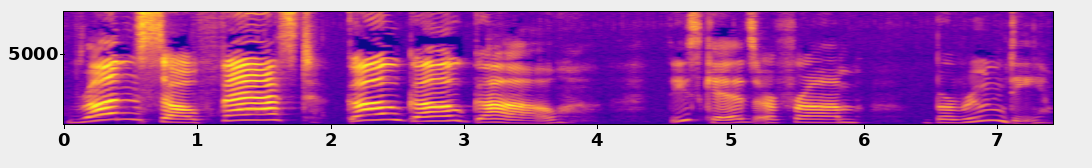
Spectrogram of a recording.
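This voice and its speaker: An American woman reading a picture book aloud to young children, in a deliberate, sing-song teacher's delivery with emphasized words. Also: a little high, big pitch swings, bright, forceful tone. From United States. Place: small indoor room with racks of hanging clothes.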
